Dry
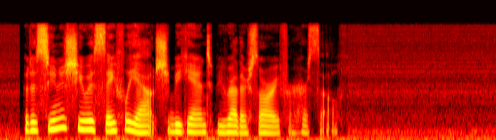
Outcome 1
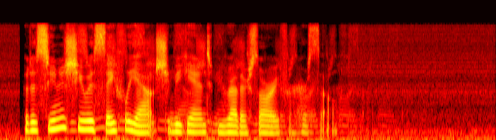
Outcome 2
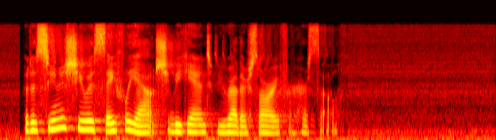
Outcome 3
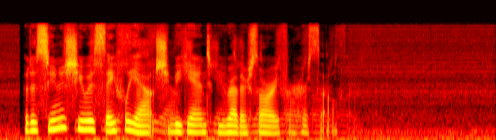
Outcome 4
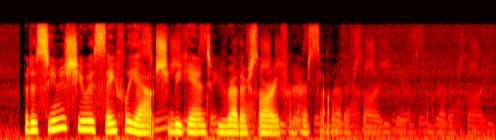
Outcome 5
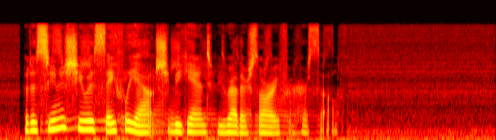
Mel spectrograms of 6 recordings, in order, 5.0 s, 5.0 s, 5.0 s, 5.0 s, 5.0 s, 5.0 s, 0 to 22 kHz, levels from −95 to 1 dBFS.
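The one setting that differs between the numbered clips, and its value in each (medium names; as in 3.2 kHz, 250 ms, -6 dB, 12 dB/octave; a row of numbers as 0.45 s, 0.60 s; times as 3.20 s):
feedback delay, time: 396 ms, 76 ms, 263 ms, 1042 ms, 146 ms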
